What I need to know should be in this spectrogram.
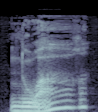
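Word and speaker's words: noire: it's quite funny because you will have to add this at the end of Noir for the feminine form but then you don't pronounce it okay so phonetically it is exactly the same Noir Okay g don't pronounce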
